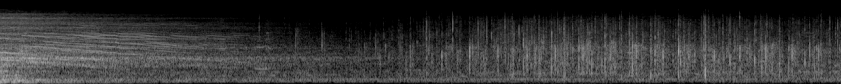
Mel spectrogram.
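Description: A pop dance track ends with a falling sweep that fades away over about three seconds, then scattered audience clapping follows.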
